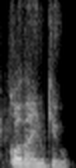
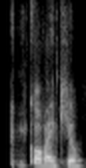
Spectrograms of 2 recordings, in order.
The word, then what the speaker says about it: convaincu: Convaincu. Your pronunciation was very off. Convaincu. Convaincu.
